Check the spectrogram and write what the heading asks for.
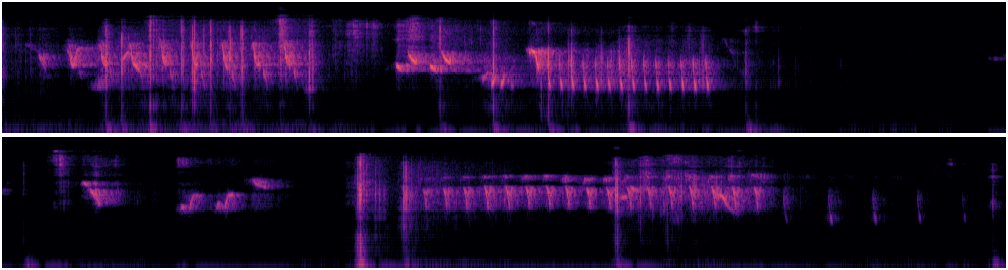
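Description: Bird-like chirping trills in three bursts of one to two seconds each, with a few short chirps between and a sharp click just before the last burst.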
